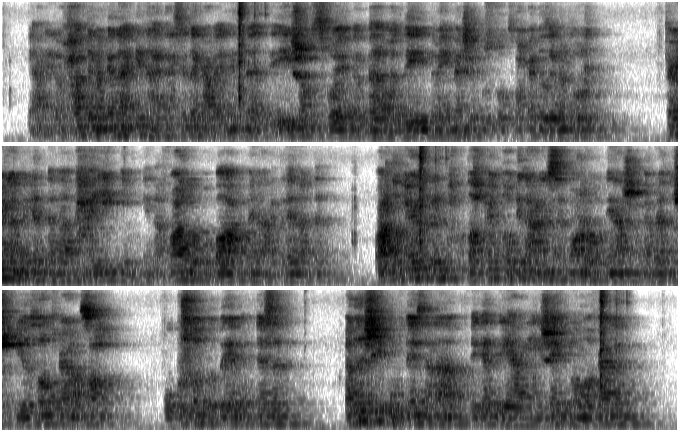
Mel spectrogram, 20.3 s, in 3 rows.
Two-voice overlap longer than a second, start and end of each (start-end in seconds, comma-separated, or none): none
